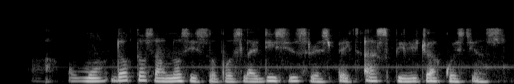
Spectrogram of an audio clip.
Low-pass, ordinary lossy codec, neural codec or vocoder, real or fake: 5.4 kHz; none; none; real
